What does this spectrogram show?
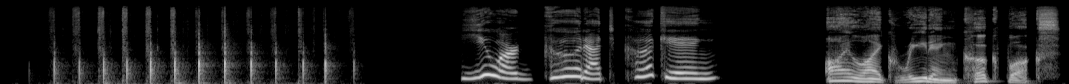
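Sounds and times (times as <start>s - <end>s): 
knife chopping food on a board in a home kitchen: 0.2s - 3.7s
speech: 4.6s - 7.2s, 8.2s - 10.6s.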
